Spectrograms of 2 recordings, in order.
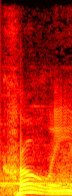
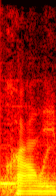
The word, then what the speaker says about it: Crowley: Now in this case they have a few items owned by Aleister Crowley. A lot of people think it's Crowley because of the way Ozzy Osbourne pronounces it, but they said it's Crowley, so there's a picture of him back there.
